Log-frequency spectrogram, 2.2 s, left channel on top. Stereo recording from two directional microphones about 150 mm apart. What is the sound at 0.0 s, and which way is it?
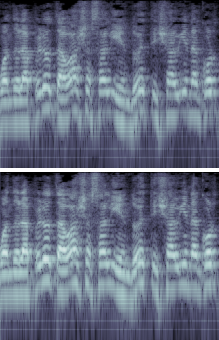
Speech, 25° right (ahead or behind).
